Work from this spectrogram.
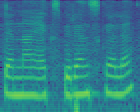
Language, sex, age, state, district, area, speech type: Goan Konkani, female, 30-45, Goa, Quepem, rural, spontaneous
